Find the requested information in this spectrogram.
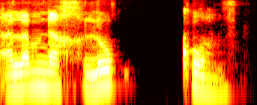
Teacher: idgham naqis yang mana kita sisakan sifat tebal pada qaf ya. Jadi kita sisakan sifat isti'la atau sifat tebal yang ada pada qaf.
